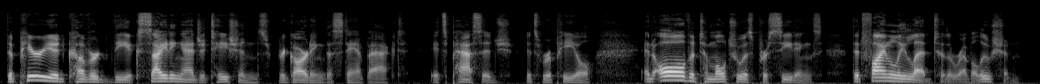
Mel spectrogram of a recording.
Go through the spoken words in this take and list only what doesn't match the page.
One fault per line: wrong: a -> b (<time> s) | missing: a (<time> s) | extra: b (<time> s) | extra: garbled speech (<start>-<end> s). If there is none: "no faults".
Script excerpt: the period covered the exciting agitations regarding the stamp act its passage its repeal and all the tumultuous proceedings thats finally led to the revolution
wrong: thats -> that (8.5 s)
